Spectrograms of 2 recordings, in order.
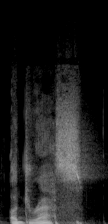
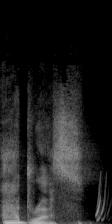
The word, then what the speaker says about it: address: Here are two more words that people are always pronouncing wrong because they're spelled the same. Look at this. address as a noun and address as a verb. Okay. What's your address?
